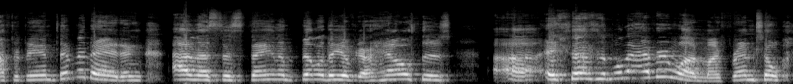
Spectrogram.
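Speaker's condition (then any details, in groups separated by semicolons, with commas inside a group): Cerebral palsy; present from birth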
